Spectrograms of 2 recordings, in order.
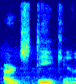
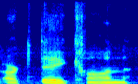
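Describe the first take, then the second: First: Archdeacon repeated as ard-TEE-kun, softer; corrected pronunciation. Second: Archdeacon slowly sounded out as arch-day-con; mispronounced. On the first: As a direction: Archdeacon said quietly as ar-dee-kun. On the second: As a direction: Archdeacon said slowly as ark-DAY-kon with a hard k. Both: Shown as a demonstration. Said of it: "No, Archdeacon".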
